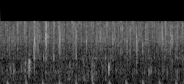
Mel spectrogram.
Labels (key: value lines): label: biophony, crackle
recorder: SoundTrap 600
